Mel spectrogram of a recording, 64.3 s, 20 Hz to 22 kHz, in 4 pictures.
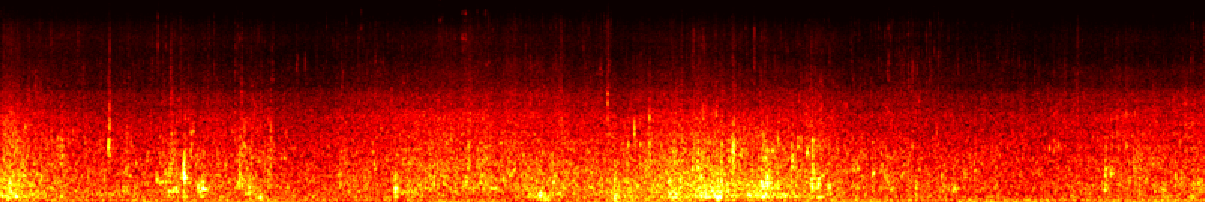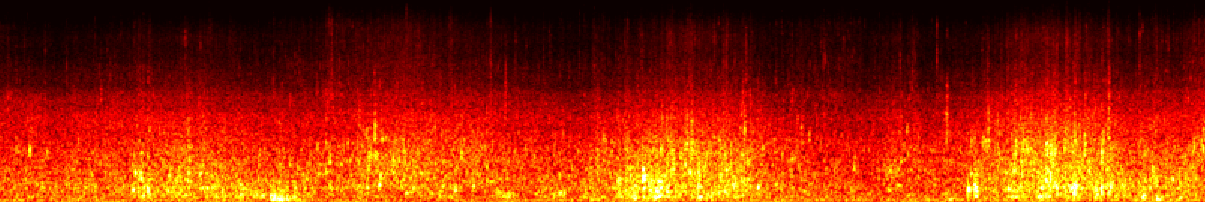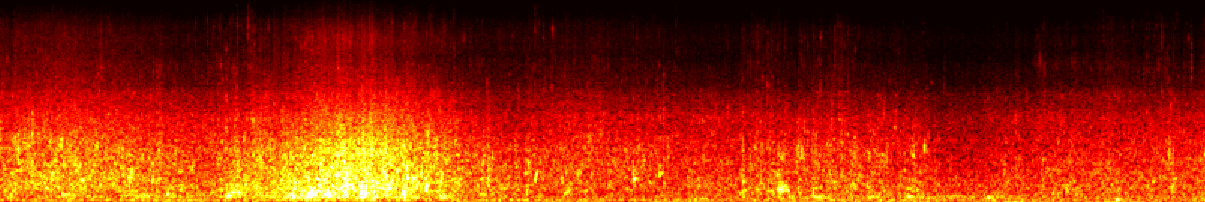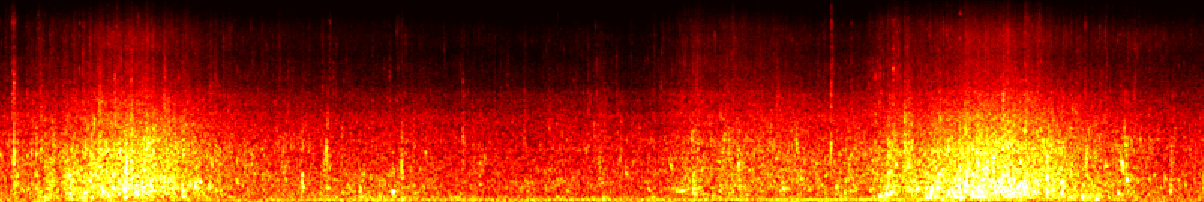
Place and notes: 南濱公園, Hualien City - Rocks and waves
sound of the waves
Zoom H2n MS+XY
